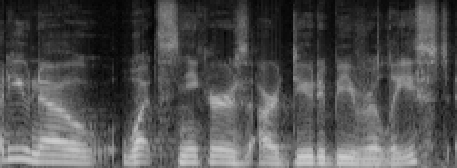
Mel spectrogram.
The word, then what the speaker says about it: SNKRS: It's sneakers. It's spelled SNKRS.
